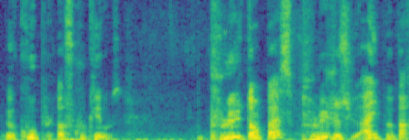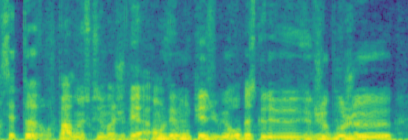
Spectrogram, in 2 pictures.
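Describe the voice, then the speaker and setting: A man's voice: fairly high pitch, animated, normal speed. A young man casually rambling through his manga purchases at his desk, hesitant with many fillers and restarts. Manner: self-described shy. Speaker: manga collector showing purchases. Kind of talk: casual haul vlog to camera. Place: at home at a desk. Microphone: desk webcam.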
